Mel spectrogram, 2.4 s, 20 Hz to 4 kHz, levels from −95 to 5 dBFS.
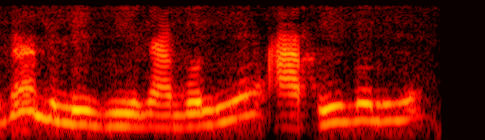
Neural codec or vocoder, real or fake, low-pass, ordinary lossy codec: codec, 44.1 kHz, 7.8 kbps, Pupu-Codec; fake; 3.6 kHz; AAC, 32 kbps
